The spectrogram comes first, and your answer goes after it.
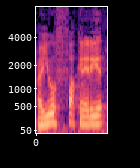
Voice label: jeers; scout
